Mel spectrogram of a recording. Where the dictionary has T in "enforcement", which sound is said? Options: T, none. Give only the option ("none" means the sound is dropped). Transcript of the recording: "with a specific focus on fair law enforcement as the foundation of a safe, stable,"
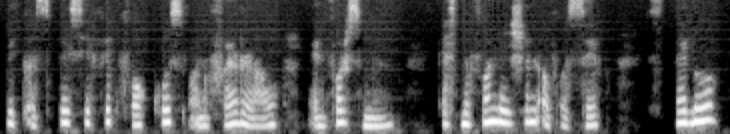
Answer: T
